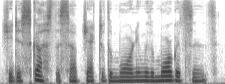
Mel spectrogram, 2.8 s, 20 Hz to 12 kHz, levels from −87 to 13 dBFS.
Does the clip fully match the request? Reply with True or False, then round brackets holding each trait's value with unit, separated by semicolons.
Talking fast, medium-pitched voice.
True (215 wpm; 160 Hz)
